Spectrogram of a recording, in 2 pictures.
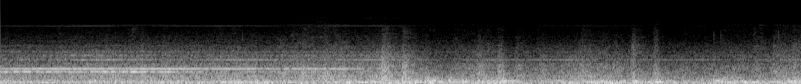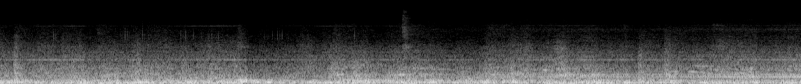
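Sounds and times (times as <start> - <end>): thin high whine: 0.0 - 3.9
train low rumble: 0.0 - 16.0.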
